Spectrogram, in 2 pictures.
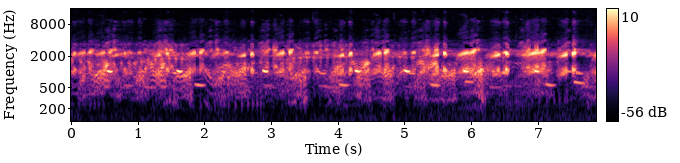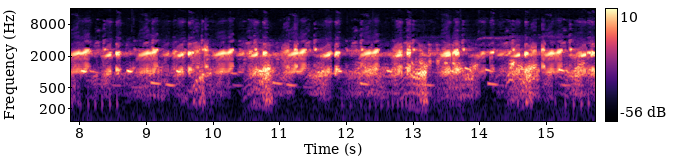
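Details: A dense chorus of many frogs croaking together, overlapping pulsed calls and short tonal notes repeating without pause; loud, steady and continuous, no other sounds.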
